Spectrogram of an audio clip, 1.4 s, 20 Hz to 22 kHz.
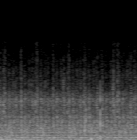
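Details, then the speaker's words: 1979 distributor-and-coil car after an ignition coil improvement, warmed 3–4 minutes with choke fully opened: even idle, steady beat, light ticking, slight vibration, no stumbling; normal warm idle. "and right here now I have totally opened up the choke throttle and the engine has a totally different uh Behavior totally different sound the is a little bit of vibration you can see"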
